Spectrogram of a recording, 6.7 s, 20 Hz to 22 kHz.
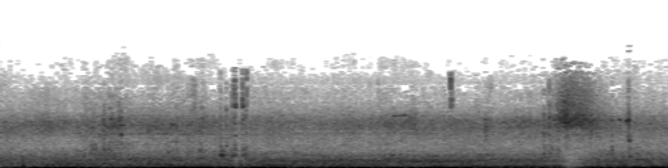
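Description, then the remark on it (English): Steady city street traffic at Central Park West, by a subway station exit around 79th or 81st Street, roars without a break, with engine rumble, a low hum and a brief whooshing hiss near the end, like a vehicle or air brake passing. No one speaks. “Okay, I'm emerging from the subway station at 81st Street and Central Park West.”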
